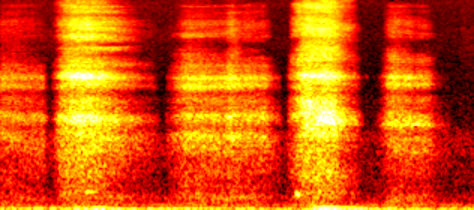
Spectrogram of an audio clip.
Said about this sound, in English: My panting. Does that excite you? Does that make you want me?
